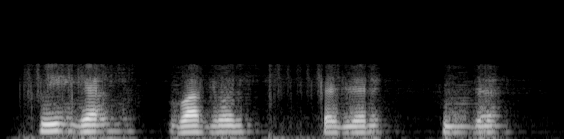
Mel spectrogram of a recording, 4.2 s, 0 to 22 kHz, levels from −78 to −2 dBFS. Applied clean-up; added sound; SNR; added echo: neural separator model SepFormer WHAMR!.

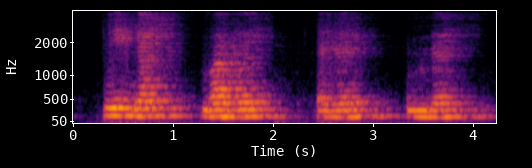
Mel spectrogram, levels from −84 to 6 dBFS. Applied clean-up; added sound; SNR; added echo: neural separator model SepFormer DNS4.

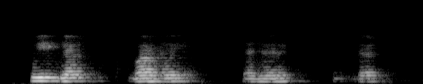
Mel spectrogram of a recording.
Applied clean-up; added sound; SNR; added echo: neural mask model DeepFilterNet 3.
